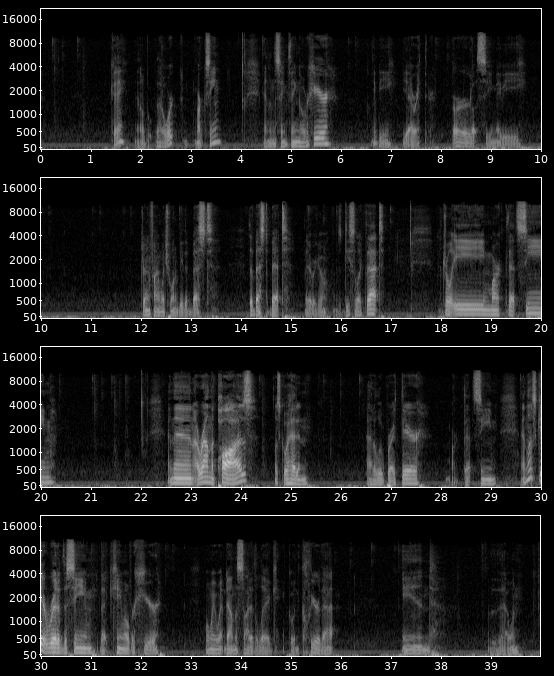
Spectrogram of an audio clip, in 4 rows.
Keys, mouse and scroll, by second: 2.3 ctrl+e, 3.6 middle click, 3.8-4.2 scroll down 1, 4.2-6.1 middle drag, 5.3-8.0 right drag, 6.7-10.0 middle drag, 9.4-13.6 right drag, 12.2-13.8 middle drag, 14.2-18.4 middle drag, 14.2-15.8 right drag, 15.9-17.8 right drag, 20.4-25.6 middle drag, 25.6-27.4 middle drag, 25.6-27.4 right drag, 27.0 ctrl+e, 29.4-30.4 middle drag, 30.6 c, 31.0 click, 31.0-32.8 right drag, 31.2 a, 31.4 c, 32.6-34.3 drag, 34.2 ctrl+e, 35.7 a, 36.2-38.0 middle drag, 37.2-39.1 right drag, 38.3 ctrl+e, 39.9 a.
